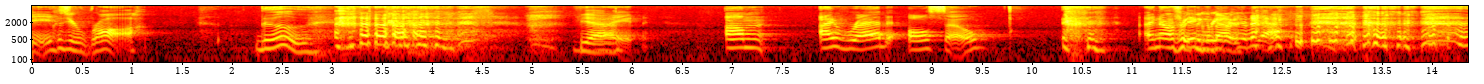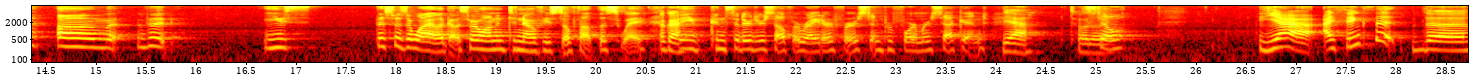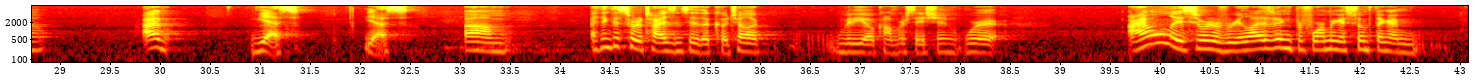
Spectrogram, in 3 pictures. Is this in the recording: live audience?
yes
